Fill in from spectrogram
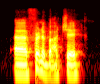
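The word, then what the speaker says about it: Fenerbahçe: Valencia, AC Milan, Marseille, and Fenerbahce. Is that how you pronounce it? – Fenerbahce.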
